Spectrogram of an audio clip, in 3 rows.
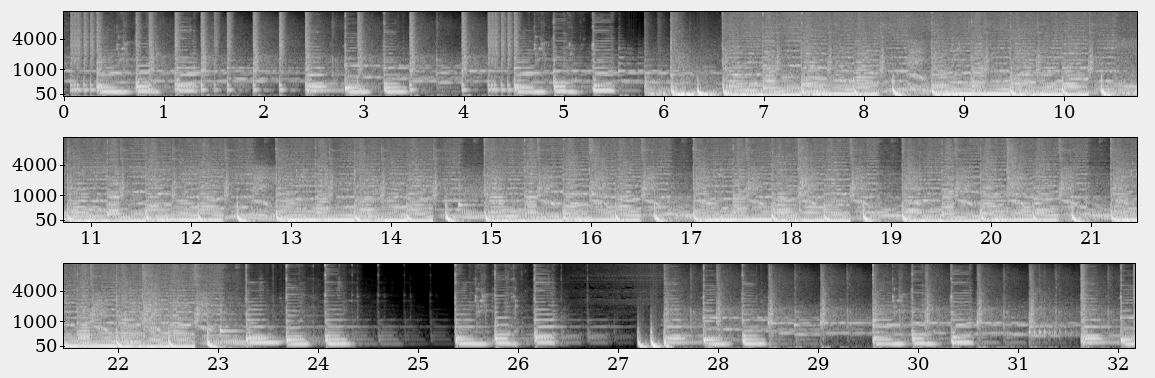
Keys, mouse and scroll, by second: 1.4 shift+a, 3.3 s, 4.5 click, 4.7 KP_Decimal, 5.1-5.7 scroll down 1, 5.7 s, 6.5 click, 7.1 s, 8.1 click, 8.5 s, 10.1 click, 10.6 s, 11.8 click, 12.1-14.4 middle drag, 13.0 g, 14.4 click, 14.9 g, 15.6 click, 15.8-16.3 scroll down 2, 16.3 middle click, 16.8 click, 17.0-18.9 middle drag, 17.9 scroll up 1, 18.3 s, 18.9 click, 19.4 s, 20.0 click, 20.3 scroll down 1, 20.5-21.5 middle drag, 21.5 click, 21.6 s, 23.1 click, 24.7 KP_7, 25.1 scroll down 2, 25.9 shift+z, 26.2-26.6 scroll up 1, 26.6 shift+d, 27.5 click, 27.8-29.3 middle drag, 28.3 KP_2, 29.1 KP_Decimal, 29.6 shift+z, 29.8 scroll down 1, 30.1 middle click, 30.8 r.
